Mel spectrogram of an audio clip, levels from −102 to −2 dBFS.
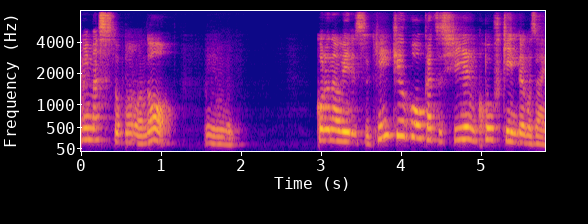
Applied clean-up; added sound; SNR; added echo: neural mask model DeepFilterNet 3.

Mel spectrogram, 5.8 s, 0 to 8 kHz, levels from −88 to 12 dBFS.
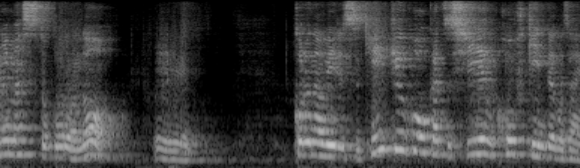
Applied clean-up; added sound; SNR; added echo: neural separator model SepFormer DNS4.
